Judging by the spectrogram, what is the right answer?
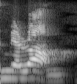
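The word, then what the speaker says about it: meringue: we pronounce this m-e-r-i-n-g-u-e as but the proper pronunciation of this is merong the dried eggs are used primarily as ingredients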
